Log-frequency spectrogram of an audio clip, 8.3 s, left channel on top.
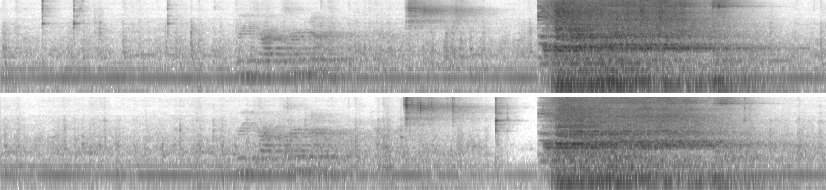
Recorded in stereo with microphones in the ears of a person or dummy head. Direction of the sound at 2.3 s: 10° left (ahead or behind).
